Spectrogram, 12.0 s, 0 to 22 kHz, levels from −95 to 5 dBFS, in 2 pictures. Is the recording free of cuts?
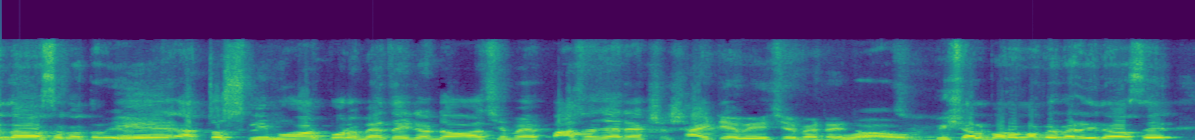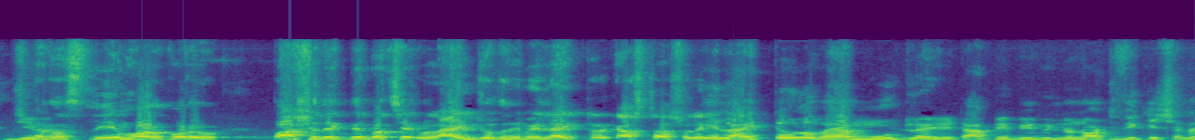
yes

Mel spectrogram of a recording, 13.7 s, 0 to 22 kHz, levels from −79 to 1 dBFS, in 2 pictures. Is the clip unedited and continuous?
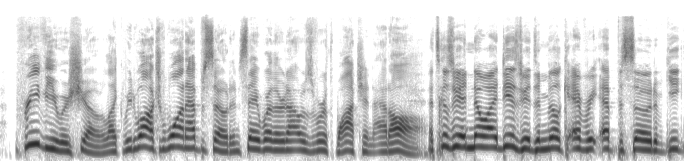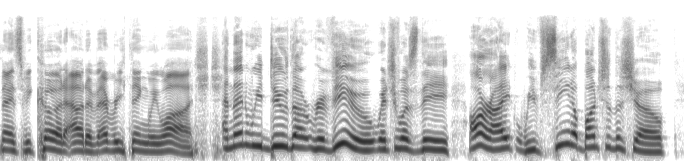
yes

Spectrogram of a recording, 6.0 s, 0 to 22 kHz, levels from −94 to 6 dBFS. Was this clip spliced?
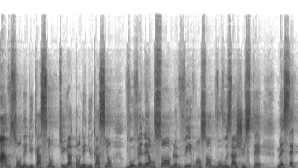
no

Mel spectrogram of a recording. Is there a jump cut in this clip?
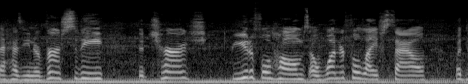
no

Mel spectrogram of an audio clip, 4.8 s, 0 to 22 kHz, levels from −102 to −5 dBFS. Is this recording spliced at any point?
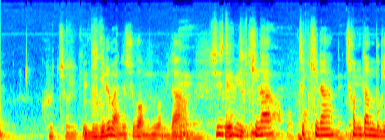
no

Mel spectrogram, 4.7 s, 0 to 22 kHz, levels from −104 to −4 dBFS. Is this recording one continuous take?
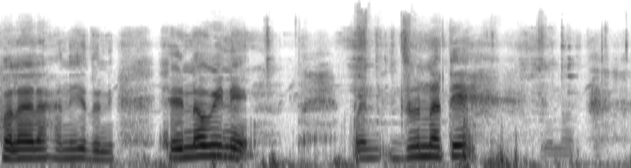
yes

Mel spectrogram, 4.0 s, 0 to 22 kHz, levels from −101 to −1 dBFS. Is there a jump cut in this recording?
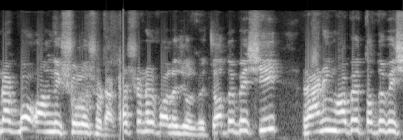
yes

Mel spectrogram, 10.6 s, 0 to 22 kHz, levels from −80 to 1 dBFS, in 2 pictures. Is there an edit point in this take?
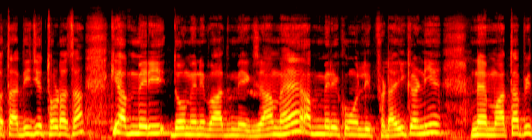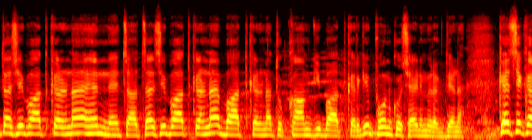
no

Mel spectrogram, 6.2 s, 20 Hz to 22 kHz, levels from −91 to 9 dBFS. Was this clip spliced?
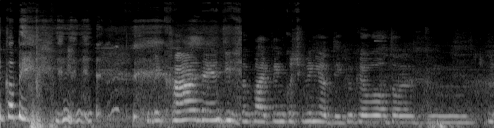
yes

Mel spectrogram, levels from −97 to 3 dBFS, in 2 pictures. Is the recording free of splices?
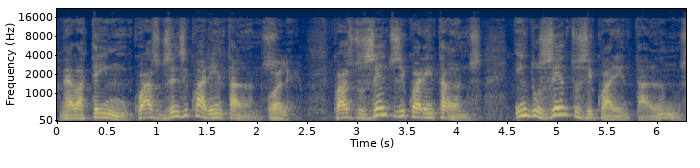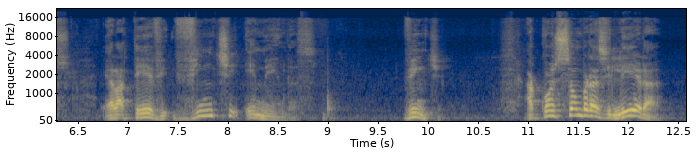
yes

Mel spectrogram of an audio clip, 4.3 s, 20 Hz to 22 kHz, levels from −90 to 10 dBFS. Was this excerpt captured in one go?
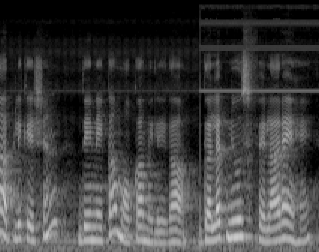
no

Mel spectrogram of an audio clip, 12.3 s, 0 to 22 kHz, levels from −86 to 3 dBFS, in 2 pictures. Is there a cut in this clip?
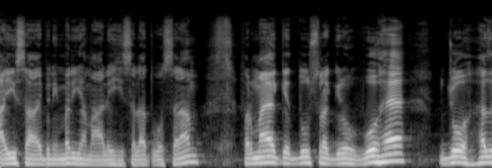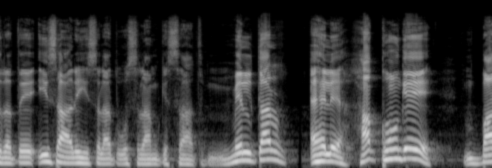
yes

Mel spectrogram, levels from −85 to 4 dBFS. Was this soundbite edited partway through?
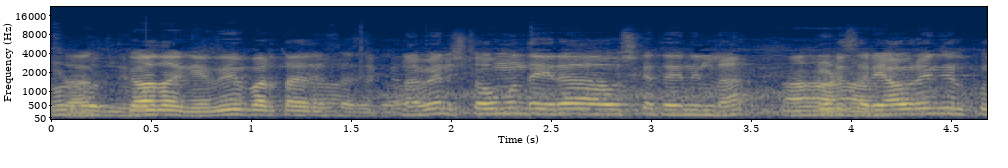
yes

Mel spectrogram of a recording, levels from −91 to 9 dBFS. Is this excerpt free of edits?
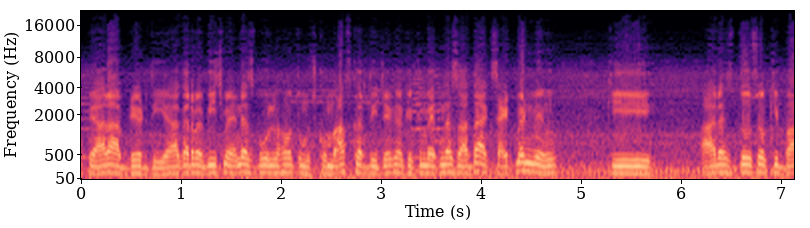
yes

